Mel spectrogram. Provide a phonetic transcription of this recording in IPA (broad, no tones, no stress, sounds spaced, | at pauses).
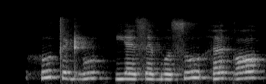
h u t ɛ ɖʱ u | j ɛ s ɛ b o s u h ɜ ɡ ɔ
